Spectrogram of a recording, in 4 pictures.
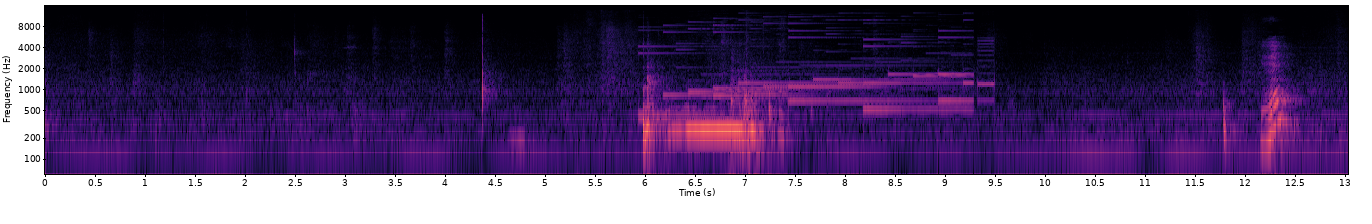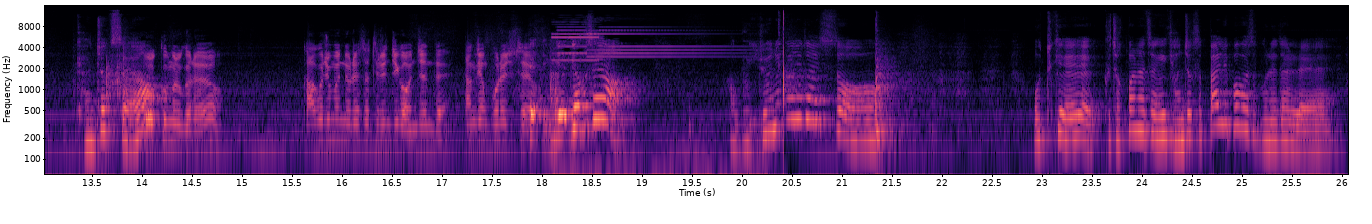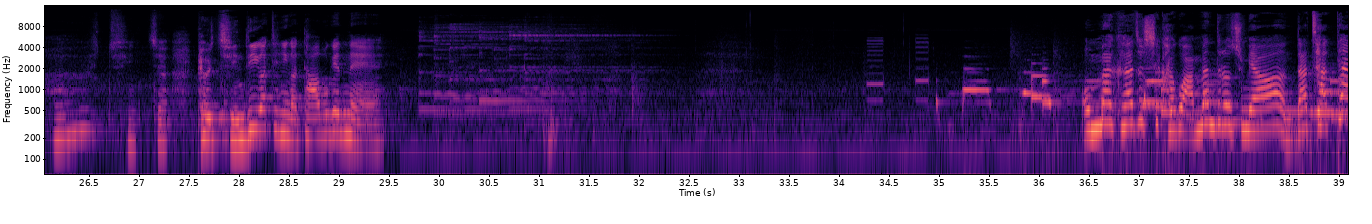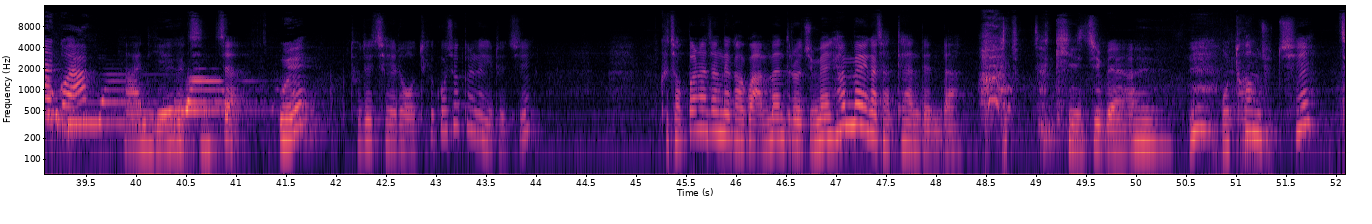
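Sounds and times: phone keypad beeps: 8.9s - 9.5s
mobile phone keypad beeps: 9.3s - 9.5s
low hum: 18.1s - 20.8s.

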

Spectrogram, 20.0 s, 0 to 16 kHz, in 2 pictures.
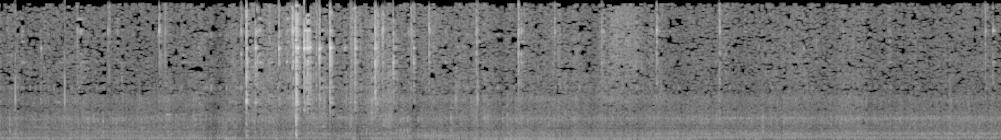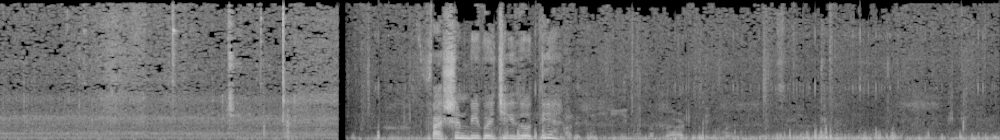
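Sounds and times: car engine and road hum: 0.0s - 15.8s.

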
